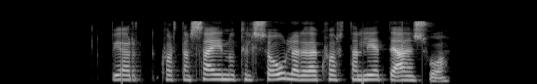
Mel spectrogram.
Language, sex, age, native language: Icelandic, female, 30-39, Icelandic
